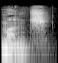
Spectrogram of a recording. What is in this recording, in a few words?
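"munch", British English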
